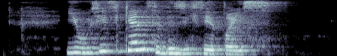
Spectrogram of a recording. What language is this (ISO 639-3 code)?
kab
